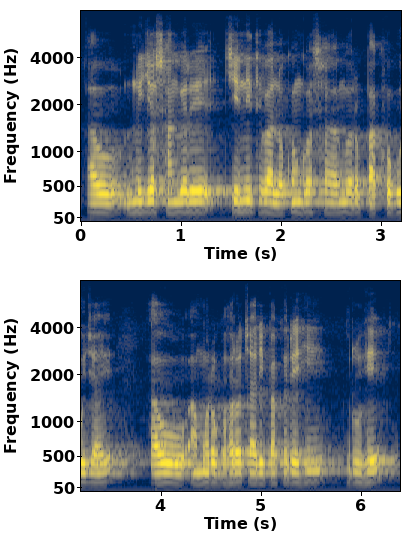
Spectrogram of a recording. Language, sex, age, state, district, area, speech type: Odia, male, 45-60, Odisha, Boudh, rural, spontaneous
